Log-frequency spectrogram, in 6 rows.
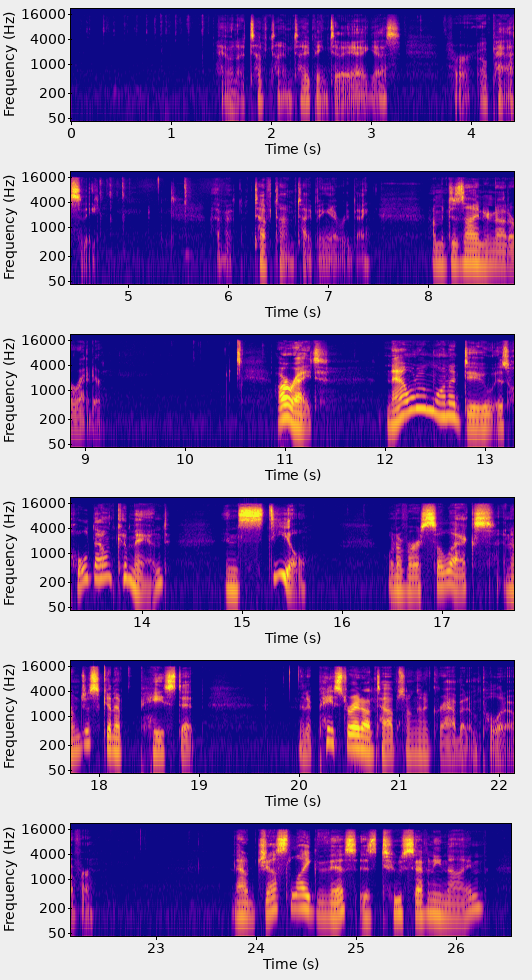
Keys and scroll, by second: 0.0-1.5 typing, 0.1 super+t, 0.2 super+a, 3.2-5.3 typing, 5.6 Return, 15.9 super+c, 18.2 super+v.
